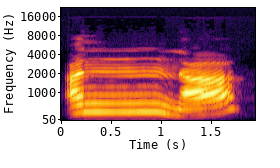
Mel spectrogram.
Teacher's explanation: الف حرف مدہ ہے، ایک الف کے برابر کھینچنا ہے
